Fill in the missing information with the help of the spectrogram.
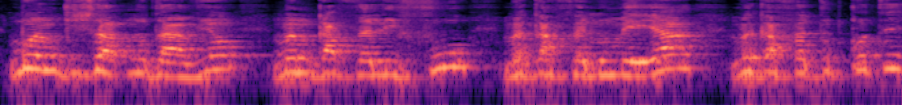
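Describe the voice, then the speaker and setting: A man with a Haitian Creole accent tells stories in animated conversation, laughing often and repeating his phrases. His voice sits high and he talks fairly quickly.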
